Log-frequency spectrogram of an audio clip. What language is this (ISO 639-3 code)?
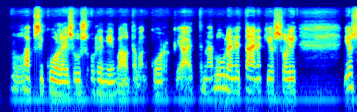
fin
